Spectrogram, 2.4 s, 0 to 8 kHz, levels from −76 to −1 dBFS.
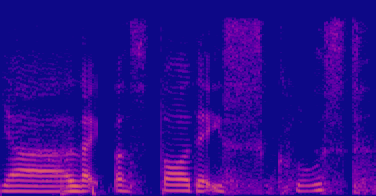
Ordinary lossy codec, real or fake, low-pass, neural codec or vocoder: AAC, 32 kbps; real; 7.2 kHz; none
